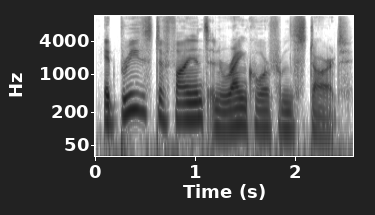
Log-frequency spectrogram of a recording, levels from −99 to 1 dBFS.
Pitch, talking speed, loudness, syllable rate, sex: 130 Hz, 185 wpm, -19 LUFS, 4.9 syllables/s, male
